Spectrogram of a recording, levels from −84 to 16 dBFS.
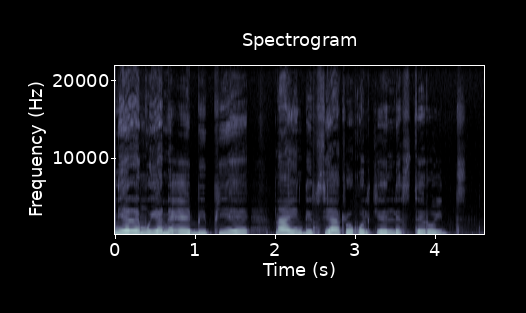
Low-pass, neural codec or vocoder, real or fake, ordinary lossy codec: none; none; real; none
